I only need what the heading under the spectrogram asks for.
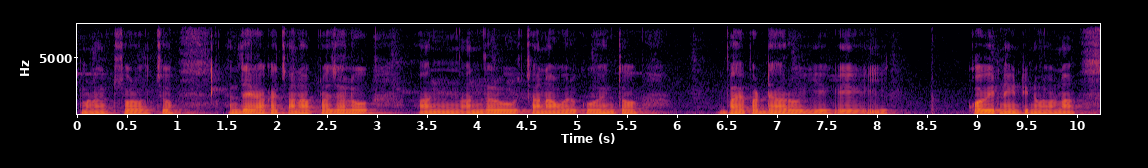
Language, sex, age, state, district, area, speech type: Telugu, male, 45-60, Andhra Pradesh, Chittoor, urban, spontaneous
